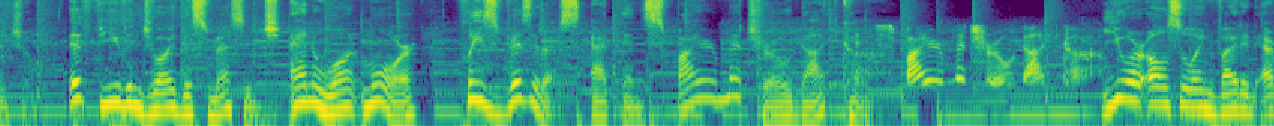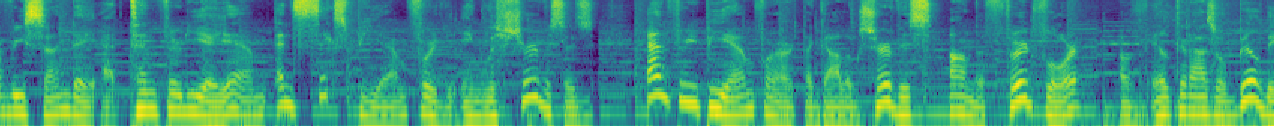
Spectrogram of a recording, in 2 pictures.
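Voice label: Podcast voice over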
